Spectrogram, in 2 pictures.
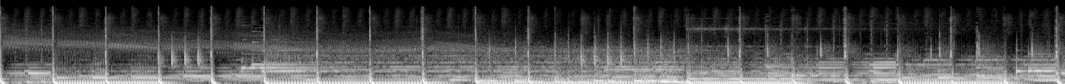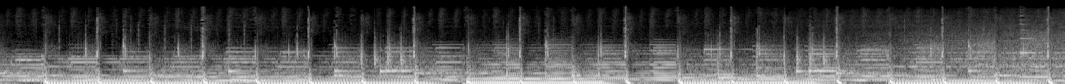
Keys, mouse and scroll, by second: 2.0 click, 2.4 scroll down 2, 2.7-3.9 middle drag, 4.3 scroll up 2, 4.9 shift+middle click, 5.1-7.0 scroll up 1, 7.0 f, 19.2 ctrl+click, 19.8-20.2 scroll down 2, 20.2 middle click, 20.5 scroll down 1, 20.7 middle click, 20.9-21.2 scroll up 1, 21.2 ctrl+z.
